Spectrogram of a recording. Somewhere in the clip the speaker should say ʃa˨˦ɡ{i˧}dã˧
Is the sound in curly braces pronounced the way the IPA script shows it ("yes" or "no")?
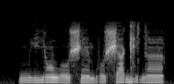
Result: yes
